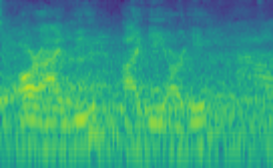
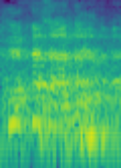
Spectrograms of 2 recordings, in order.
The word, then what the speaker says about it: Riviere: Riviere is R-I-V-I-E-R-E. So yeah, so the French are lazy, so they don't pronounce every syllable. Riviere, not Riviere, as some people think.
